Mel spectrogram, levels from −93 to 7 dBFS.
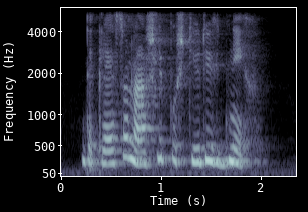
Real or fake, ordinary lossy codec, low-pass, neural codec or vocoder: real; none; 5.4 kHz; none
